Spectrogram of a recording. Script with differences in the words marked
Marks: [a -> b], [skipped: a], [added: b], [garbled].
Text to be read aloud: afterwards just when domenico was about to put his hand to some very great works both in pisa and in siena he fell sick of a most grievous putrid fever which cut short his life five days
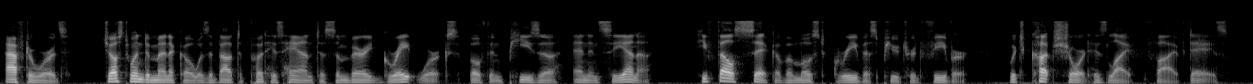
afterwards just when domenico was about to put his hand to some very great works both in pisa and in siena he fell sick of a most grievous putrid fever which cut short his life five days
